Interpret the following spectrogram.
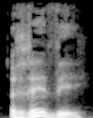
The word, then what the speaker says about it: rêver: Rêver, okay, accent circonflexe, so this accent on the top of okay, will produce the sound really open one, okay, so rêver.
